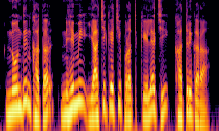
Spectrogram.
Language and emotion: Marathi, neutral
